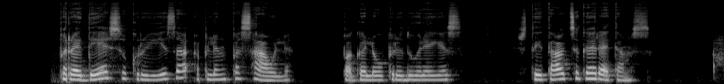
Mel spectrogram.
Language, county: Lithuanian, Vilnius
